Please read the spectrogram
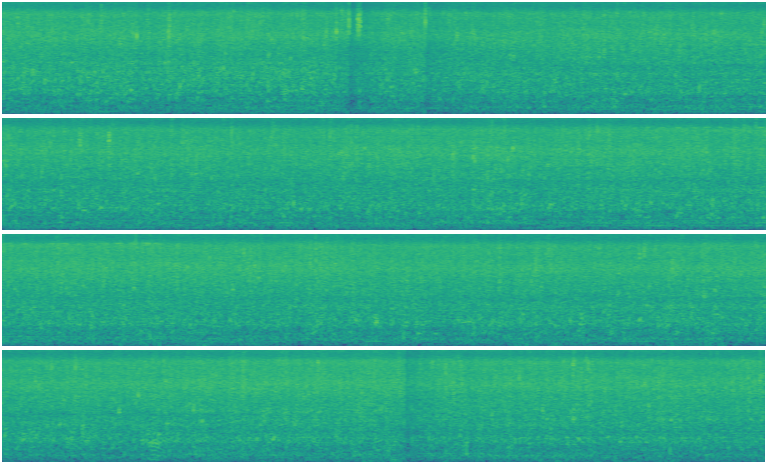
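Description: Water in a small rice-paddy ditch running over stones into a rocky pool: a steady babble of flowing water.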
